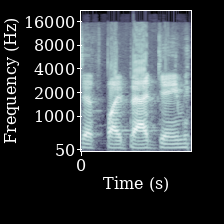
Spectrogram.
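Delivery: ordinary delivery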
